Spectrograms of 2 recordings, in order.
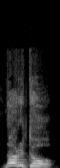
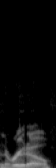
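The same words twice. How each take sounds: First: The name is shouted with strong, excited emphasis. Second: The name is said in a dismissive, unimpressed way. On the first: The speaker really loves the card. "if I really like it, I'll hit it with the Sasuke inflection" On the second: The speaker dislikes the card. "if there's a card I don't like"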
